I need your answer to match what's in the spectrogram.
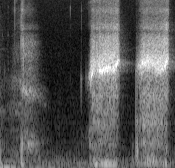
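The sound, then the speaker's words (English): A person imitates a cricket's chirp with their voice: two loud, high, hissy-whistled bursts of about a third of a second each, separated by a short pause, after a faint softer attempt. “It's like, that was supposed to be cricket noise.”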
